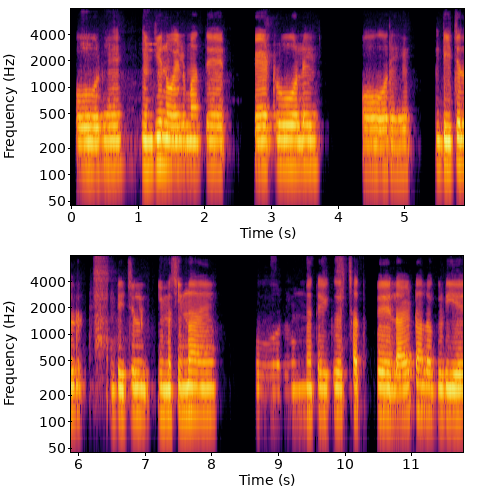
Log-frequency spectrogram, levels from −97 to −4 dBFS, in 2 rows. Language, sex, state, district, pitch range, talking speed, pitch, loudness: Marwari, male, Rajasthan, Nagaur, 115-120 Hz, 100 wpm, 120 Hz, -19 LUFS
